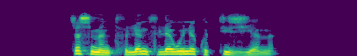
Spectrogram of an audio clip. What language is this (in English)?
Kabyle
